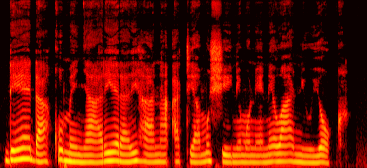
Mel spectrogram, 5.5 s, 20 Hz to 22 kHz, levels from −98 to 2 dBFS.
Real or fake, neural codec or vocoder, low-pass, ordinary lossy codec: real; none; none; none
